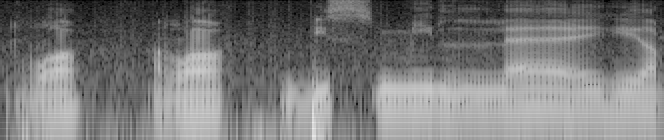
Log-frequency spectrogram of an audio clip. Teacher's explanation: র হচ্ছে জিহ্বার আগার উল্টা পিঠ তারপর উপরের তালুর সাথে লাগবে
